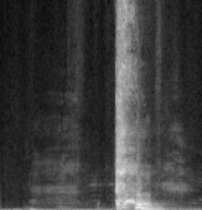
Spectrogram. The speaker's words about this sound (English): Excuse me, I need to cough.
